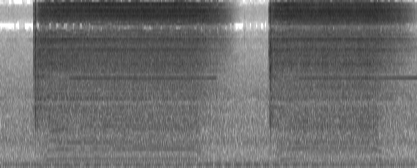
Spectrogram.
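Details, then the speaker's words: Cub Cadet mower (probably MTD with Powermore engine), electric starter motor removed and bench-tested on a battery pack: two few-second bursts of steady, even high whir with no grinding or dragging; starter works normally. "I removed the starter, the solenoid, the wiring harness to the key switch. I got my battery pack hooked up to the motor and let's see if it works."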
